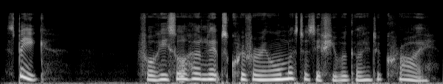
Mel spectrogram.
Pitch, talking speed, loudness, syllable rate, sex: 220 Hz, 205 wpm, -16 LUFS, 5.5 syllables/s, female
